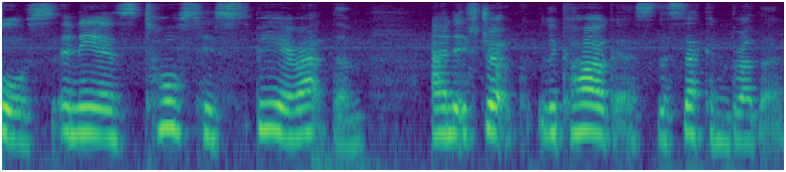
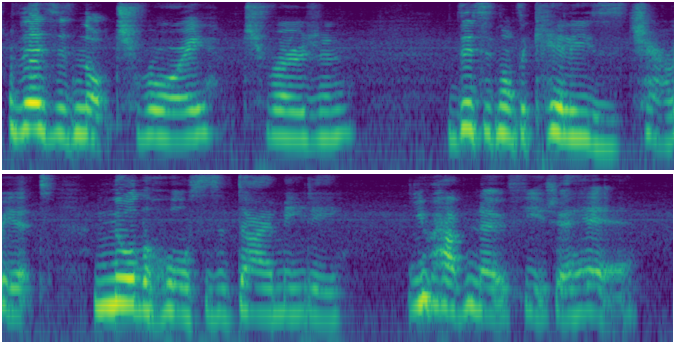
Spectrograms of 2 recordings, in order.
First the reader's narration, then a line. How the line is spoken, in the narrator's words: Lyger the first snarled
